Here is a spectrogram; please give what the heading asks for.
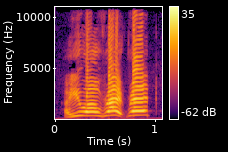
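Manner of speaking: loud high call across the room. Acted. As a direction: call out to check on her. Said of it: "called Grandma".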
